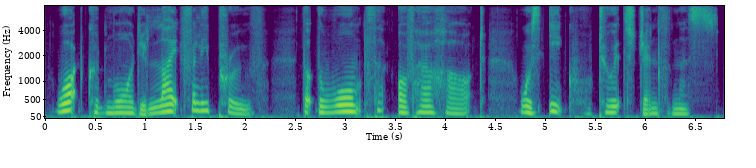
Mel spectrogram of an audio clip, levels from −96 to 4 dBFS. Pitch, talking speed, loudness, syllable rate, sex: 155 Hz, 140 wpm, -20 LUFS, 4.1 syllables/s, female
